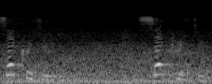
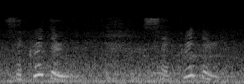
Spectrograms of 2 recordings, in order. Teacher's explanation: in British, this word is pronounced as secretary, secretary, where you swallow the last syllable. And in American, this word is pronounced secretary, secretary, where you put clearer emphasis on the airy ending.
